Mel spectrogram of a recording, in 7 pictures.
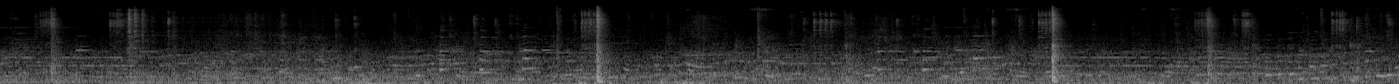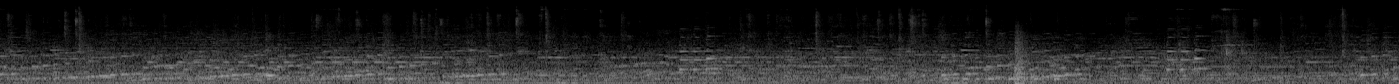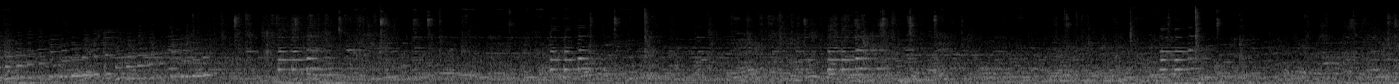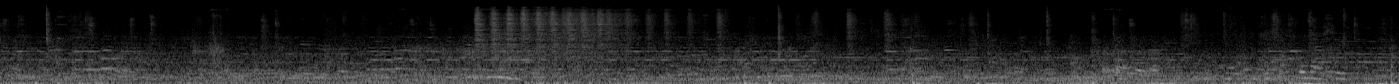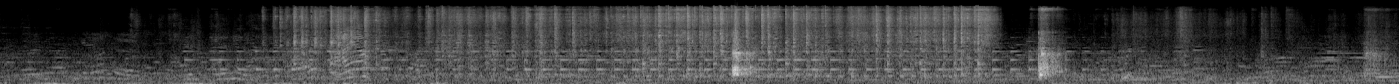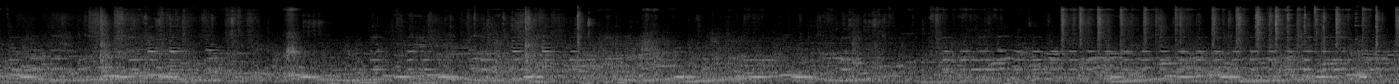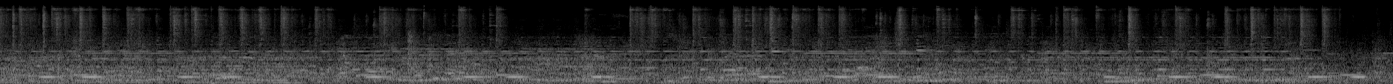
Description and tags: Bruit-2-Casino
À l'intérieur du Casino de Granville
Inside the Granvile's casino
casino, machine-a-sous, slot-machine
